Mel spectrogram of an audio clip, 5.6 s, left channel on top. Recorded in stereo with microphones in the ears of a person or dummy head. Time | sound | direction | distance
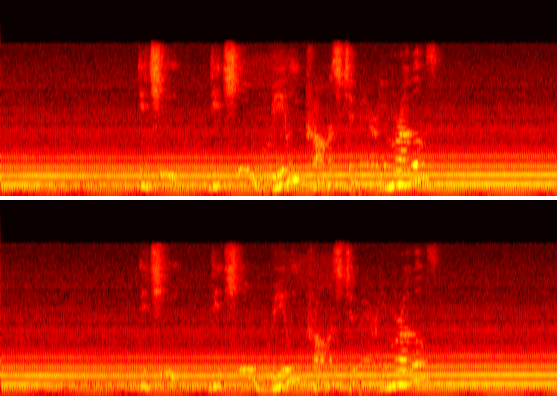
1.4 | a man speaking | 65° left (ahead or behind) | 3 m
